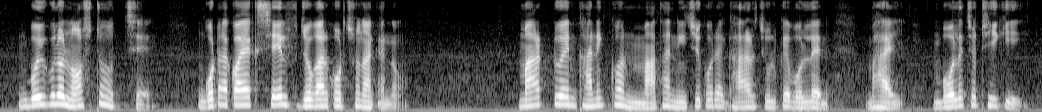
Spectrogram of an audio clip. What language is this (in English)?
Bangla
